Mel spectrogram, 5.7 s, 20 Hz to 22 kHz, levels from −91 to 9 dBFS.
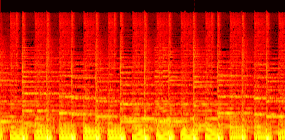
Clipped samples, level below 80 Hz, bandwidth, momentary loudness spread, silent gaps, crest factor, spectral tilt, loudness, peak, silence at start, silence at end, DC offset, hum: under 0.1%; -16 dBFS; 16.5 kHz; 2 LU; none; 14 dB; -5.5 dB/octave; -16 LUFS; 0 dBFS; 0 s; 0 s; under 0.1%; none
